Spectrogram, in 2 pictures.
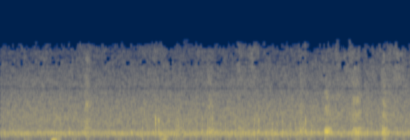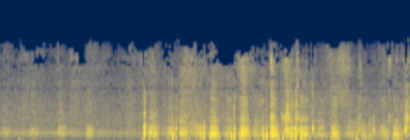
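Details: Field-type Labrador Retriever, one year three months old, during frisbee disc training: quiet at first, then fast rhythmic breathy panting starts about two-thirds through and continues to the end, with brief human speech nearby.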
